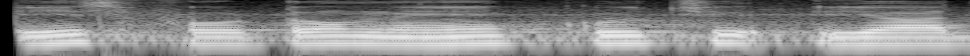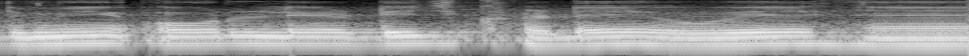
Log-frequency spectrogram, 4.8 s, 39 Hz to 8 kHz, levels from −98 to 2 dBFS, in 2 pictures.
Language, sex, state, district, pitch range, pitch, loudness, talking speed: Hindi, male, Uttar Pradesh, Shamli, 115-130 Hz, 120 Hz, -12 LUFS, 125 wpm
